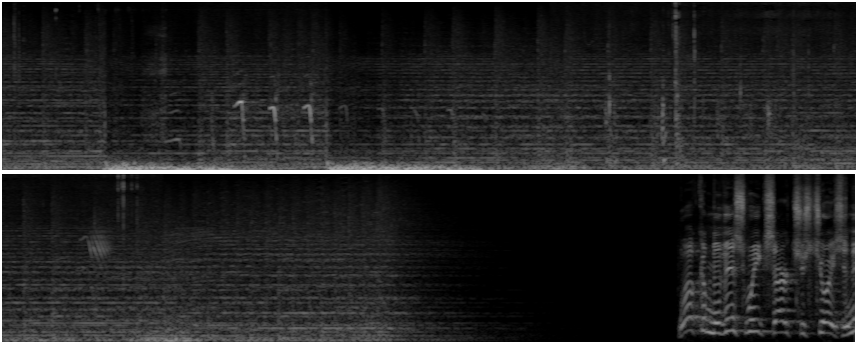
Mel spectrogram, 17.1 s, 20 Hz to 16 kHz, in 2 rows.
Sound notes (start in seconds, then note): 1.5 elk bugles; 5.2 dramatic adventurous music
